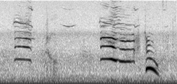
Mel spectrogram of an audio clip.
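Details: Ten-week-old female German Shepherd puppy during protection training, giving high thin whimpering whines: a short steady whine, then a longer drawn-out one and a brief downward-falling squeal, with a man praising her.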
